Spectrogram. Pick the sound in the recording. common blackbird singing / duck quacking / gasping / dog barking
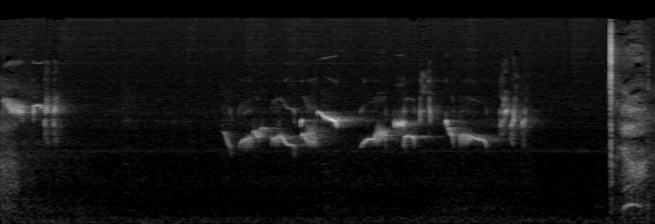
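common blackbird singing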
